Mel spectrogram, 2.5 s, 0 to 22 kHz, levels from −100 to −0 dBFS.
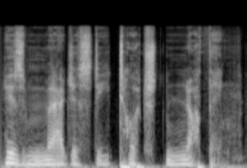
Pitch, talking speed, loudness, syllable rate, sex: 95 Hz, 95 wpm, -18 LUFS, 3.8 syllables/s, male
